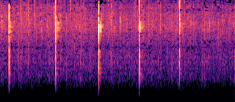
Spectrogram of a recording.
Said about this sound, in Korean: 여러분, 진짜 이 저출산 시대에서, 여러분, 결혼해서 애 낳고 키우는 여러분 젊은 세대들, 여러분, 박수 쳐줘야 돼요, 진짜. 우리 한번 박수 세게 쳐줍시다, 여러분.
